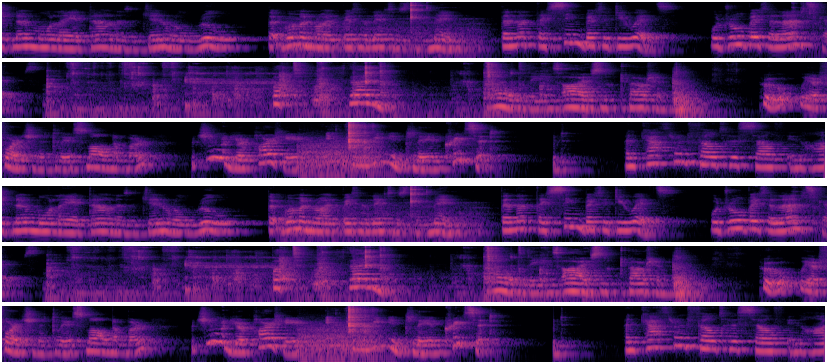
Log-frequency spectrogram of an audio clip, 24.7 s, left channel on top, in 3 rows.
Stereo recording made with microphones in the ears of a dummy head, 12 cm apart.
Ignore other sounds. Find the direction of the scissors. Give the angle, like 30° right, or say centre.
centre.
